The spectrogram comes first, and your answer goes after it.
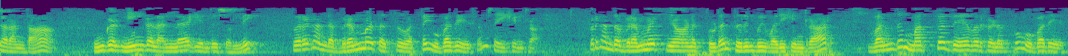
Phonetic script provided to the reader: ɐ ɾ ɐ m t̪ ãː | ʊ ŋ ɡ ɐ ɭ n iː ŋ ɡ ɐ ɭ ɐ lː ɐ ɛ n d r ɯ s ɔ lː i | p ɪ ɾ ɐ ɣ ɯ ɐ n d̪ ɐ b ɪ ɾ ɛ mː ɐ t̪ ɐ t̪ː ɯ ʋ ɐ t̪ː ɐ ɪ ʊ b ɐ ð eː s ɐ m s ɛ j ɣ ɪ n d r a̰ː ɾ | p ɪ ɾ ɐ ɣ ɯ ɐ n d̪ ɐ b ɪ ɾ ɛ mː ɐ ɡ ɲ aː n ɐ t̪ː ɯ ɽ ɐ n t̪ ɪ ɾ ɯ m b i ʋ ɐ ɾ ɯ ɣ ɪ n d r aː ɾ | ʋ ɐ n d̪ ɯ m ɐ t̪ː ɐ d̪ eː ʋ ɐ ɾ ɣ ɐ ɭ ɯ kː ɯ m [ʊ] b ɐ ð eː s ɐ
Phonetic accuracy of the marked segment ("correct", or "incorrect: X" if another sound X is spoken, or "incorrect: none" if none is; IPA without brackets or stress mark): correct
